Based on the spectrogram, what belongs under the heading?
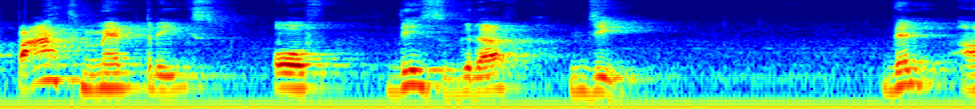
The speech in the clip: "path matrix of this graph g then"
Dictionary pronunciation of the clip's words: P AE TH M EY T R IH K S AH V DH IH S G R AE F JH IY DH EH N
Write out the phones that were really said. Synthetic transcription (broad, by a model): P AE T M EY T R IH K S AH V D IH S G R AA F JH IY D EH N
